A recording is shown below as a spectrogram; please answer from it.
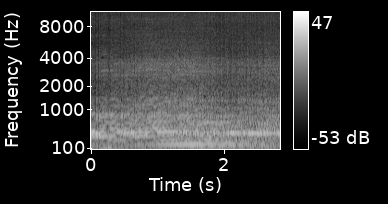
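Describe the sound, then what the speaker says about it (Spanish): A Vespino moped's small engine and exhaust drone loudly and steadily at close range while riding, a continuous buzzing note with no voices. "El escape también me da la sensación como que suena ahora más"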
